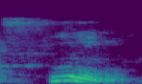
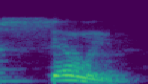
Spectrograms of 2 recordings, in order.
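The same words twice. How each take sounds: First: CEILING with a long EE, SEE-ling; alternative pronunciation. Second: CEILING with a short E, SEL-ing; CEILING as SEH-ling; one variant pronunciation. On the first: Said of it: "Sometimes you pronounce it like ceiling". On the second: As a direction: say "ceiling" with the vowel of "sell". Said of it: "Sometimes you pronounce it like". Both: Shown as a demonstration.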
